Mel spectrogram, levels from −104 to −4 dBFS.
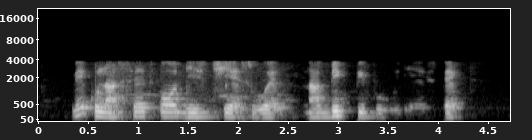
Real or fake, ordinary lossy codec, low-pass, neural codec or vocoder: real; none; 3.6 kHz; none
